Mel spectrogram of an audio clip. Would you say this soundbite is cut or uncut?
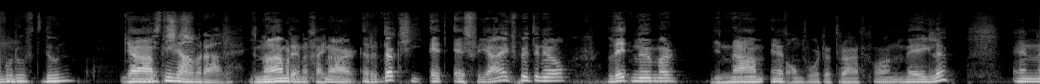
cut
